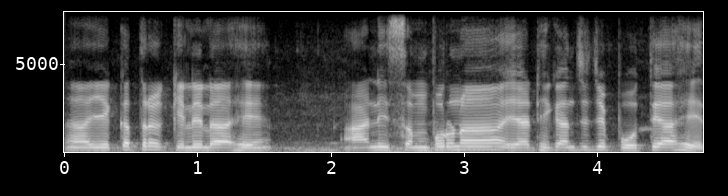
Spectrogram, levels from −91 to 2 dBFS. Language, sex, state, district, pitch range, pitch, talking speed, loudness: Marathi, male, Maharashtra, Gondia, 160-175 Hz, 165 Hz, 135 wpm, -13 LUFS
